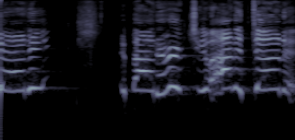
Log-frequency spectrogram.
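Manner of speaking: very high, trembling, quivering pleading voice. A father acts out his daughter's reply after being told to wash clothes: mock quivering-lip plea. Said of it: "she's going to go the quivering lip".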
